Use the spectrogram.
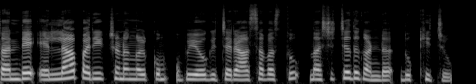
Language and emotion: Malayalam, neutral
